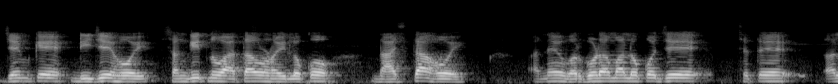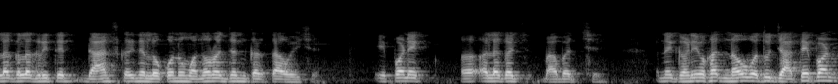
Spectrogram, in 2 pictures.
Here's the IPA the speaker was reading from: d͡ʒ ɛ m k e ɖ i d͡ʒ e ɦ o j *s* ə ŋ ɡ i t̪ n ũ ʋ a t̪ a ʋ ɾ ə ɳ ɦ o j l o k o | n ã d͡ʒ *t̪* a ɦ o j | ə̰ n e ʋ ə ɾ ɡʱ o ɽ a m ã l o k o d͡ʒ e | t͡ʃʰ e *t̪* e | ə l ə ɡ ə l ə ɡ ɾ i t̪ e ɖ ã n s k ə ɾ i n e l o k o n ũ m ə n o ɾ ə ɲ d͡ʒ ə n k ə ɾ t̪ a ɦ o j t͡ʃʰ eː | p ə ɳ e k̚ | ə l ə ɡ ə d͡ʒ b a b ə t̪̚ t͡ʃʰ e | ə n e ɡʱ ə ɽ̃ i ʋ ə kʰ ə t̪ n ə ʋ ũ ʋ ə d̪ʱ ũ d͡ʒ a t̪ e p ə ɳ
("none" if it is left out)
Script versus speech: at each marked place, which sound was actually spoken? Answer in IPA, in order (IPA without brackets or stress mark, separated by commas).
s, t̪, t̪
